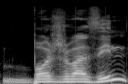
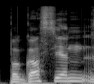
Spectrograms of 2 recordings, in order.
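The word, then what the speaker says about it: Boghossian: Also, Michael schreibt: Professor in Klammer, nicht in Klammern, in Anführungszeichen Bourgeoisien. Habe ich das richtig ausgesprochen? Bourgeoisien. Bogossian. Oder Bogossian. Bogossian ja.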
